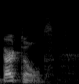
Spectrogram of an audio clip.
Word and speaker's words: Bertolt: me introduce you to bertolt this is a dutch name which is why i pronounce it that way a man of great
